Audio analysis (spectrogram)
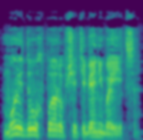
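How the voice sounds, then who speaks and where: Man voicing an old male professor, commanding, booming, scolding, fearless, audiobook figure. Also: animated, normal speed, a bit bright, lightly acted.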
